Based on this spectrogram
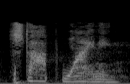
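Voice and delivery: soft, low and slow, almost under the breath; quiet, deliberate warning; hushed. Shown as a demonstration. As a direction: drop the voice way down and draw it out. First quiet take of the slogan.

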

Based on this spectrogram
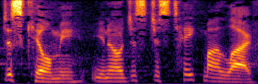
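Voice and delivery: a touch of self-pity, trailing down; moping. Retold or imitated. Preacher voicing Elijah begging God to take his life, softly moping. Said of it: "he starts moping".

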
